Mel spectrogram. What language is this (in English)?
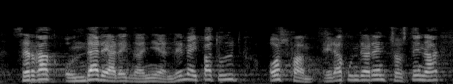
Basque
